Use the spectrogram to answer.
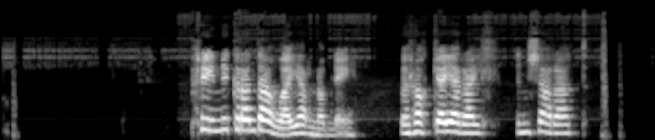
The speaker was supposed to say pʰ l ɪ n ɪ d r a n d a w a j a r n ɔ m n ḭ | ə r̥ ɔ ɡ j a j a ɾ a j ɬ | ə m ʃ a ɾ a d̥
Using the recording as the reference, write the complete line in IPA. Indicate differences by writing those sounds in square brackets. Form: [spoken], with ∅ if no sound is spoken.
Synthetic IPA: pʰ [r] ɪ n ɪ [ɡ] r a n d a w a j a r n ɔ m n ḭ | ə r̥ ɔ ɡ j a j [ɛ] ɾ a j ɬ | ə [n] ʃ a ɾ a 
